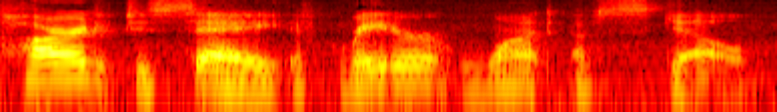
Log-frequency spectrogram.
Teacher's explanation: an unstressed syllable followed by a stressed one · we have a pattern of unstressed, stressed, unstressed, stressed, over and over again. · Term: iambic pentameter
